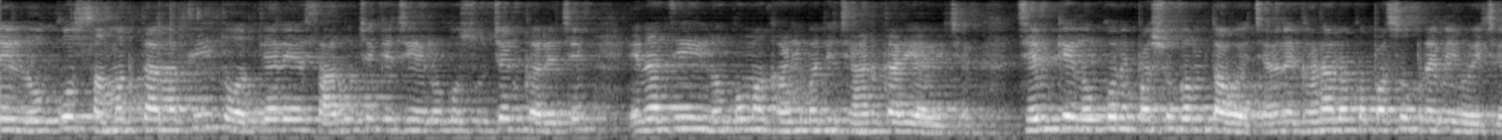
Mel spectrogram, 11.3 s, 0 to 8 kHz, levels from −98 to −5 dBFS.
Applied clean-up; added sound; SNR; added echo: none; none; none; reverberation time 1.4 s.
